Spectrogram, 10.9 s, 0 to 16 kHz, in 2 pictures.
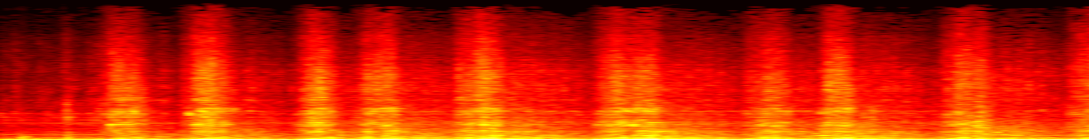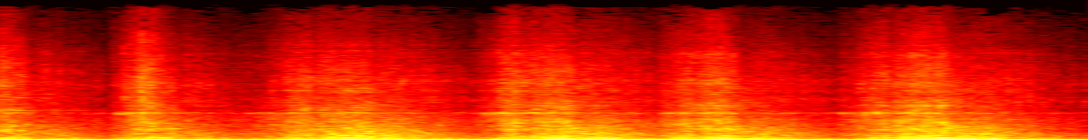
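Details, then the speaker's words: Old carbureted Ford cold started in sub-zero snow with about 5 pedal pumps, choke on; deep, loping V8 idle with an even pulse and mellow exhaust through newly fitted mufflers, no misses, sounding healthy. "Boy, don't they sound good once I put some mufflers on them."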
